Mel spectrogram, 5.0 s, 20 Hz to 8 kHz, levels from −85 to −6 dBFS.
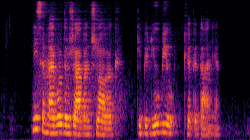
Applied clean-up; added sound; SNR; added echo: neural separator model SepFormer DNS4.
